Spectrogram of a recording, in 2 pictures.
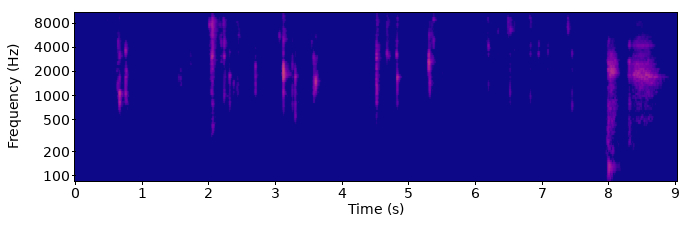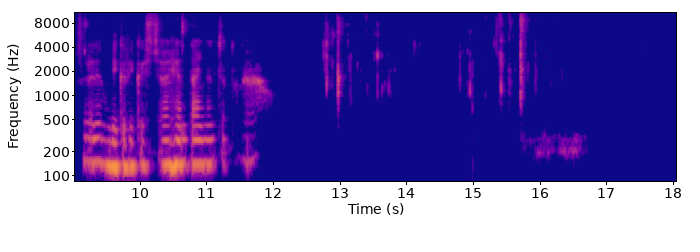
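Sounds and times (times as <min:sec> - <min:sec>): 
biting and chewing: 0:02.0 - 0:03.8, 0:04.5 - 0:05.6, 0:12.8 - 0:16.4
speech: 0:09.2 - 0:11.5.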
